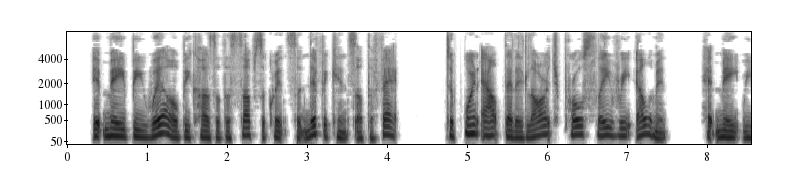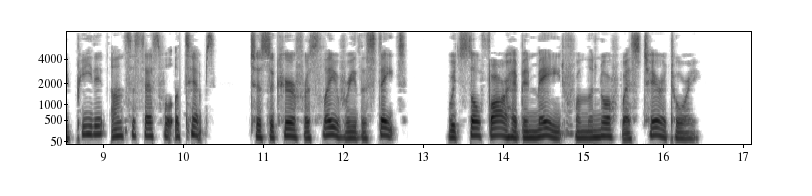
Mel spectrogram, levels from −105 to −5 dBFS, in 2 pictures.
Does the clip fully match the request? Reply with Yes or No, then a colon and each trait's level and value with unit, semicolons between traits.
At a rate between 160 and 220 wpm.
No: average, 145 wpm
